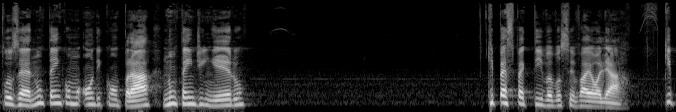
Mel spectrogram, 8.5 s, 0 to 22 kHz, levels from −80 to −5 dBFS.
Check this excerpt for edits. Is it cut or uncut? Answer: uncut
